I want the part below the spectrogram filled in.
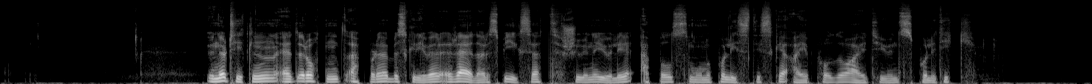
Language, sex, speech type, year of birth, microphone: Norwegian, male, read, 1981, Sennheiser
